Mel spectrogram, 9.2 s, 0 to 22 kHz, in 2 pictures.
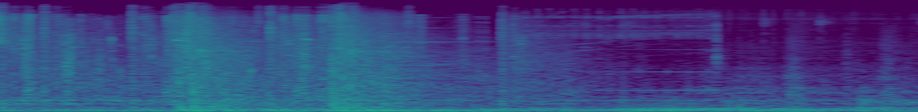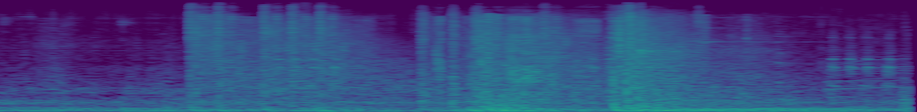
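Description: Gunfire in the video game Fallout 4: dense bursts of rapid shots and booming hits rolling one after another, loud and close, with brief lulls between volleys.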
